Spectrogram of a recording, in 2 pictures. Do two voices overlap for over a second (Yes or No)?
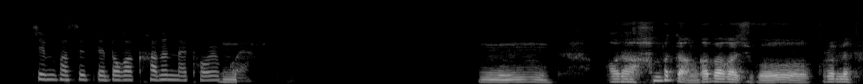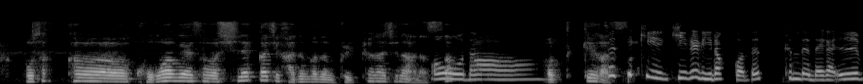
No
